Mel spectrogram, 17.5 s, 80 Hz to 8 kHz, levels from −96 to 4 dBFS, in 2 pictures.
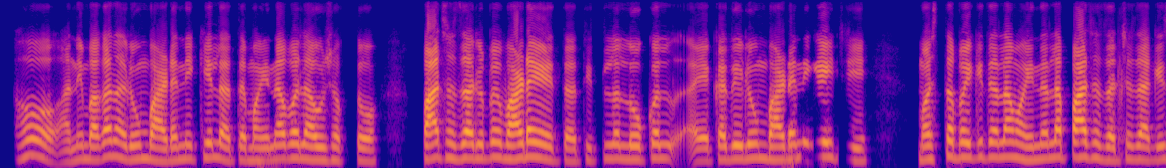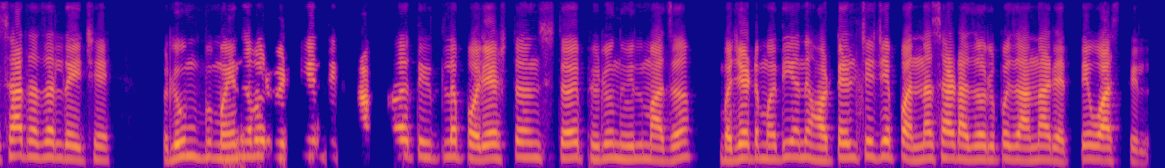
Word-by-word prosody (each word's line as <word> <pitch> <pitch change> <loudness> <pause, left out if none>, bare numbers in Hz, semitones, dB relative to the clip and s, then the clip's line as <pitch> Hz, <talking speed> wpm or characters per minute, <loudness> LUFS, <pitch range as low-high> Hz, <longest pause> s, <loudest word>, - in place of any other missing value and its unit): हो. 235 +1 -2
आणि 155 +5 -6
बघा 190 +4 +3
ना 220 - 0
रूम 190 +1 -4
भाड्याने 180 +1 +1
केलं, 200 -1 -1
तर 180 - -1
महिनाभर 190 +4 0
राहू 180 -2 +1
शकतो. 170 -2 -5 0.4
5000 205 +1 +4
भाडं 200 +2 +6
येतं 180 -5 +2
तिथलं 195 +3 -6
लोकल 190 +2 -3 0.2
एखादी 185 +3 -1
रूम 200 0 -4
भाड्याने 195 +3 +1
घ्यायची. 200 -5 -2 0.4
मस्तपैकी 210 +3 0
त्याला 215 0 +2
महिन्याला 200 +1 0
5000च्या 200 -4 +4
जागी 185 0 0
7000 220 0 +2
द्यायचे. 185 -2 -2 0.5
रूम 215 +4 +1 0.2
महिनाभर 220 +4 0
भेटतील 230 +2 -2
आणि 220 -1 -11 0.2
अख्खं 235 +5 -1
तिथलं 220 0 -3
पर्यटन 200 +2 +1
स्थळ 205 +2 0
फिरून 200 +2 -5
होईल 190 0 -5
माझं 180 +4 +1 0.3
बजेटमध्ये. 200 +3 +1
आणि 215 0 -3
हॉटेलचे 210 +4 0
जे 225 +1 +1
50000-60000 195 -1 +1
जाणार 185 0 +2
आहेत 170 - 0
ते - - 0
वाचतील. 175 -4 +1
195 Hz, 160 wpm, -24 LUFS, 185-215 Hz, 0.5 s, भाडं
